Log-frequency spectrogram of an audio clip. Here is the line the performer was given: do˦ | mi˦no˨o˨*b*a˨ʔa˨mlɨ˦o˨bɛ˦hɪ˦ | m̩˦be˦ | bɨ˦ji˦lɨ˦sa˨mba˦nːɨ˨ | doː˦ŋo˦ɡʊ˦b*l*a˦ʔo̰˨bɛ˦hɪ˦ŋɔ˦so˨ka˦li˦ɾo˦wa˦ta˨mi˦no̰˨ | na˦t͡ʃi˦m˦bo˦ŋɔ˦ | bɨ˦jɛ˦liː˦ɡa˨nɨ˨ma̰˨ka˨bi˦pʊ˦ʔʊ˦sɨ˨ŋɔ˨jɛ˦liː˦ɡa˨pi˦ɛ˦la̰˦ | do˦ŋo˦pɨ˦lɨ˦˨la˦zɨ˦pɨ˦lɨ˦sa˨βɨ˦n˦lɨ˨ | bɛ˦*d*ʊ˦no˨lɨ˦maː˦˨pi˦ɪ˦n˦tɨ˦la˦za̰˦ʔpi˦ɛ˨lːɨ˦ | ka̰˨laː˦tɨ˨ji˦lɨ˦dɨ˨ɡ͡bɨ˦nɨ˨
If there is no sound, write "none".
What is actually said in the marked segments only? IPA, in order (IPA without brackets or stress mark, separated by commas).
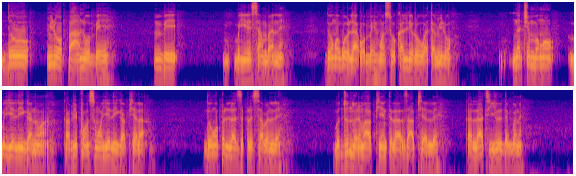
p, l, d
